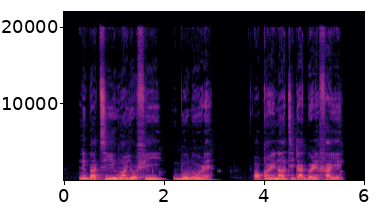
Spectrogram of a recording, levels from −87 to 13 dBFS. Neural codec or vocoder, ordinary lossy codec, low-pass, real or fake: vocoder, 48 kHz, 128 mel bands, Vocos; none; none; fake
